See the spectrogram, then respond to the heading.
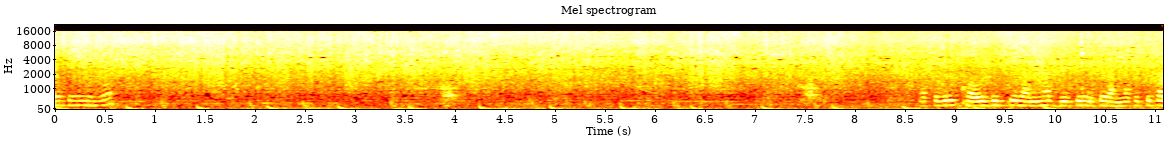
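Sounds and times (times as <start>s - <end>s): vegetables sizzling in oil: 0.0s - 11.0s
metal spatula scraping a pan: 5.2s - 11.0s.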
